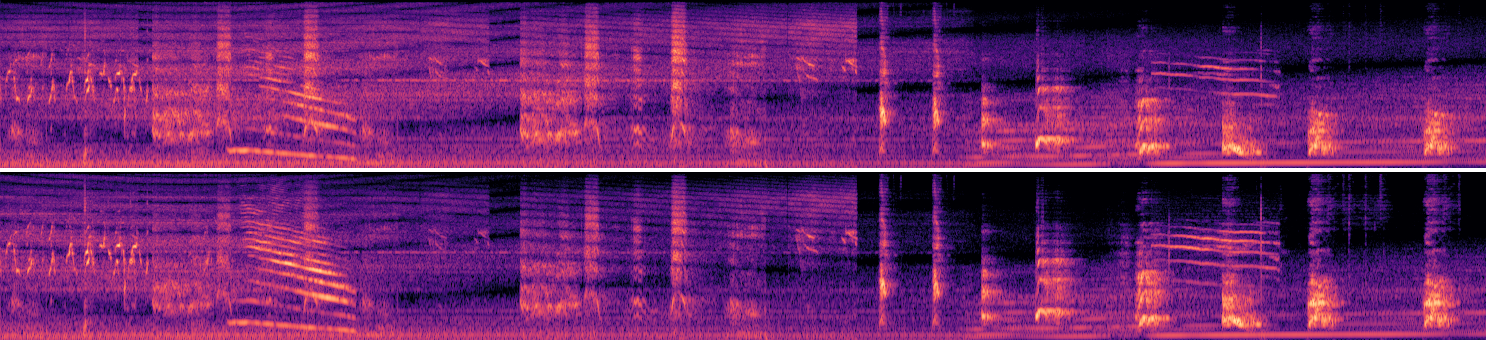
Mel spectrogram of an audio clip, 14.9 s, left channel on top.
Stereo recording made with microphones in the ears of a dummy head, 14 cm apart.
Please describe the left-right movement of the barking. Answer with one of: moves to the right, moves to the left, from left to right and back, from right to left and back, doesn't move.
moves to the right.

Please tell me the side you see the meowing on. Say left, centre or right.
right.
